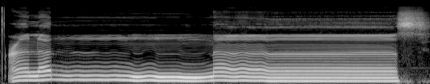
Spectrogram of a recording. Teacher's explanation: lam ta'rif yang bertemu nun idgham syamsiyah, nun kita dengungkan selama 3 harokat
